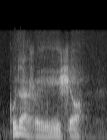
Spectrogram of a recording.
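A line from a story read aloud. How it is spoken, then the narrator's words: Sighing. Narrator (Russian): вздохнул Степан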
